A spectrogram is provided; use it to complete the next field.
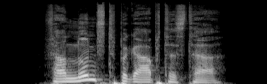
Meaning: inflection of vernunftbegabt: 1. strong/mixed nominative masculine singular superlative degree 2. strong genitive/dative feminine singular superlative degree
- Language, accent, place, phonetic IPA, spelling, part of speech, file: German, Germany, Berlin, [fɛɐ̯ˈnʊnftbəˌɡaːptəstɐ], vernunftbegabtester, adjective, De-vernunftbegabtester.ogg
